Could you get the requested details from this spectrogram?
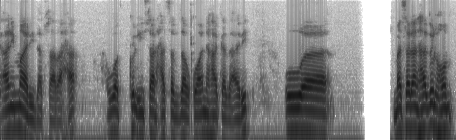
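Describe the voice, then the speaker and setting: A man's voice: medium pitch, dark tone, poor audio. A man with an Iraqi Arabic accent giving casual, chatty gameplay commentary as a gaming channel host, often trailing off mid-word.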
